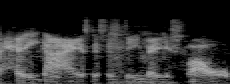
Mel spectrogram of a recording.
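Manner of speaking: exaggerated, over-the-top put-on cartoon voice. Recall the voice you put on for your old cartoon video, imitating a really over-the-top cartoon voice. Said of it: "I put on this really over the top like".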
